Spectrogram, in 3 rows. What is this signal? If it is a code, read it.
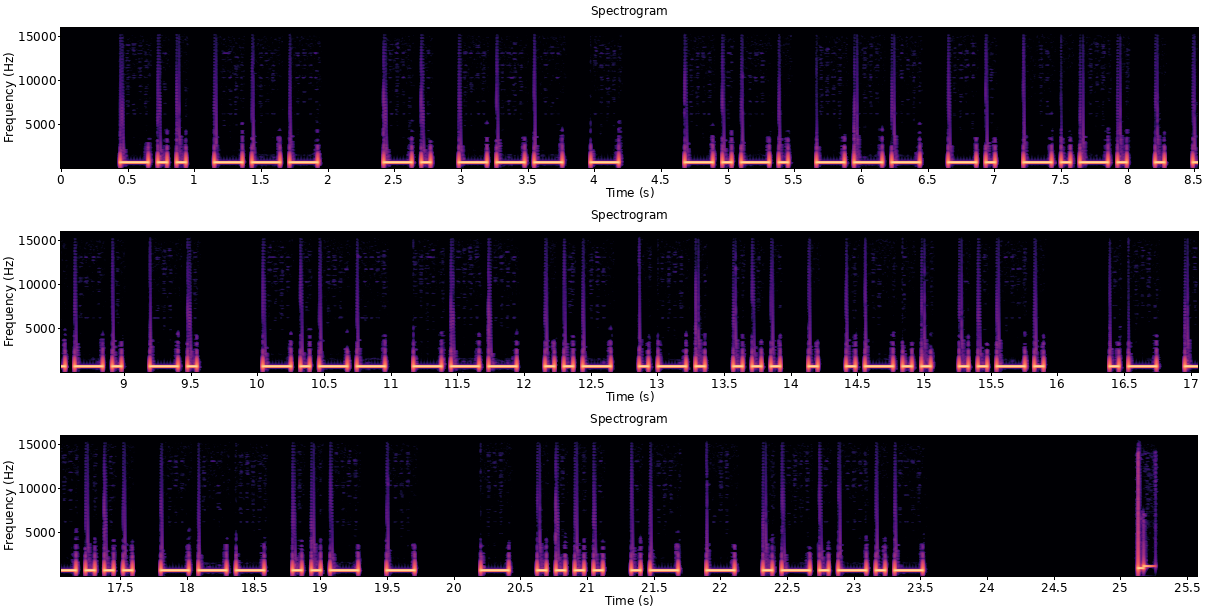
Morse code, heard as a keyed tone, about 17 wpm, 700 Hz. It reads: DO NOT CONCERN YOURSELF ABOUT THAT.
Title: Sentences from Top 1000 Words 17wpm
